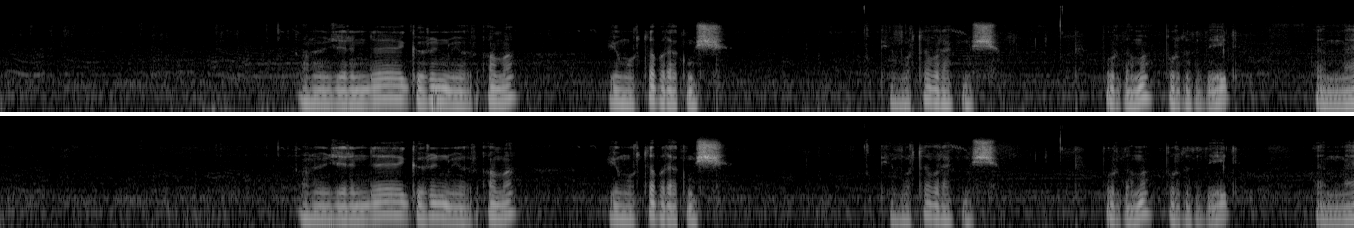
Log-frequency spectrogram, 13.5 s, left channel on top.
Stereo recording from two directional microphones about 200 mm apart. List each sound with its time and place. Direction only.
3.0 s speech: 25° left (ahead or behind)
8.6 s a sound: 30° left (ahead or behind)
10.6 s speech: 35° left (ahead or behind)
